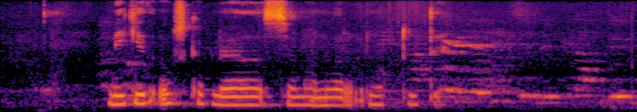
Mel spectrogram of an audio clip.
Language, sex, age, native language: Icelandic, female, 15, Icelandic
